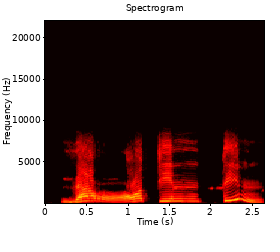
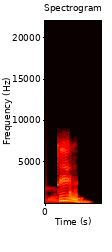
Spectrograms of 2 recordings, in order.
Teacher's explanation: Nun itu ujung lidah ketemu gusi. Jadi harus nempel ketemu gusinya. Jangan nggak ditemuin. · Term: tanwin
